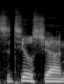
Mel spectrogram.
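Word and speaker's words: Satele Shan: yeah is thec satal oh sa that's how you say it sa Shan yeah it's bassel's like granddaughter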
